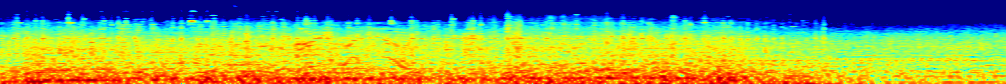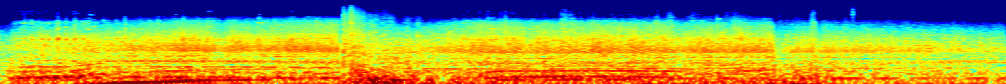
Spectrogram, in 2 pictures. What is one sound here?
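A tank engine rumbles steadily and revs up.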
